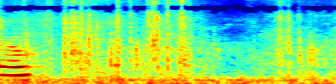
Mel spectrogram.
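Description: Soft crinkling and rustling of gift wrap and toy packaging being handled, a scatter of small clicks and crackles.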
